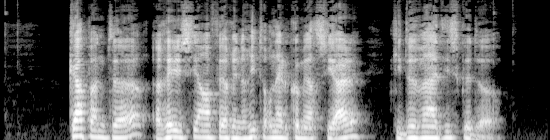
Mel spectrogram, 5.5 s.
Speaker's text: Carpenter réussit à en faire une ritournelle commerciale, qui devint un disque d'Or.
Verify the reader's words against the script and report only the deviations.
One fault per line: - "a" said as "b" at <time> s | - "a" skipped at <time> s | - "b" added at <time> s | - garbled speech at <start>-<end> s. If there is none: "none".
none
